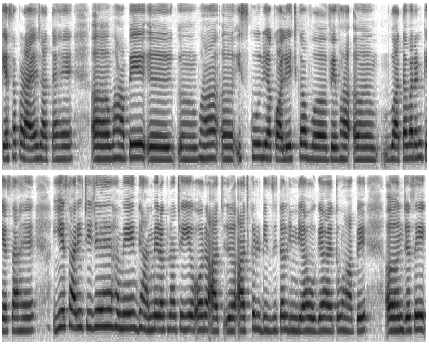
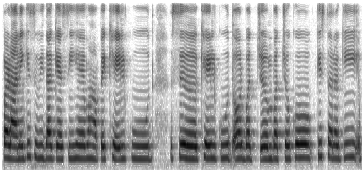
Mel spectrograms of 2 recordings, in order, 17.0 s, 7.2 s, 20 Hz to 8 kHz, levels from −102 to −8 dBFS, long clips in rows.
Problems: background sounds at intervals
